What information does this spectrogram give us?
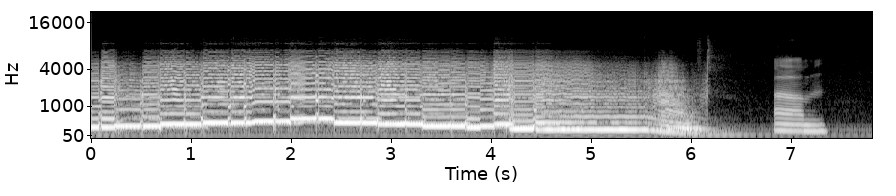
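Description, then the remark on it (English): A distorted electric guitar played through a Boss DD500 delay pedal plays a melodic run with a quick slapback echo doubling each note, then rings out and decays; a short final note repeats after a brief pause. “So I've got a slap, like a longer slap, and then a super long slap.”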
